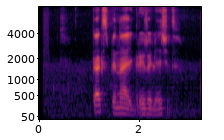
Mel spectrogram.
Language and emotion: Russian, neutral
